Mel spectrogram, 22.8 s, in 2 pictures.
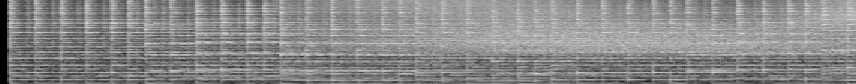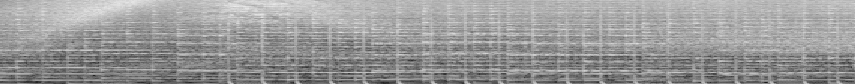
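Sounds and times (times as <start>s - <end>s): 
music mix in B minor: 0.0s - 22.8s.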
